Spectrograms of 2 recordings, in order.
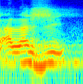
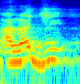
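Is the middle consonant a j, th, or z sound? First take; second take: z; j. First: The middle consonant is a z sound. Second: The middle consonant is a j sound. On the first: "apalagi alazi. Zai salah" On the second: "Jangan alaji. Kalau alaji salah"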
